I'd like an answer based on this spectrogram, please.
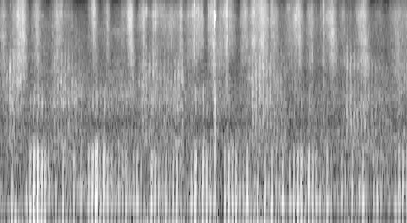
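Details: Domestic cat sitting on a person and purring while wanting to be petted; a steady, low rumbling purr with rapid pulsing throughout, plus soft rustling and a few faint clicks.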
